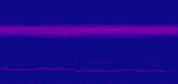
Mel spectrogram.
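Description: Crickets chirring in a steady, high, unbroken drone, with a faint thin tune wavering slowly in pitch underneath.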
